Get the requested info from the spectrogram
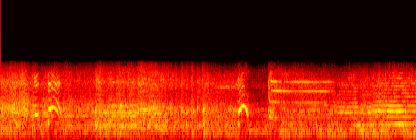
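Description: People shouting and cheering, then about five seconds in a starting horn sounds one steady blast of a little over a second to set off the race, with guitar music running under it. Heard through a television speaker.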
